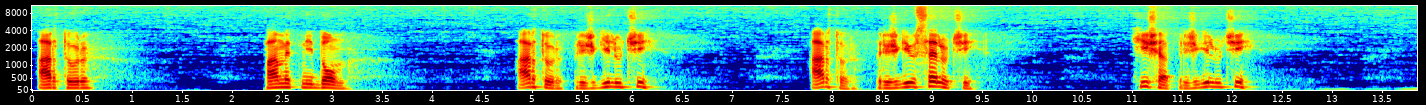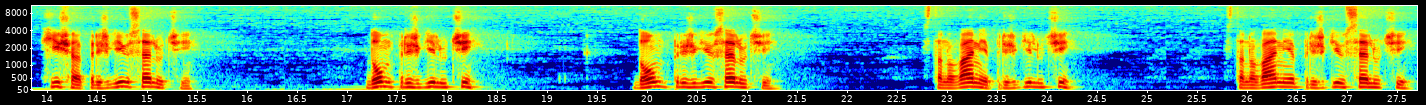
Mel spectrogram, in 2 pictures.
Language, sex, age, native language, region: Slovenian, male, 18-29, Slovenian, Gorica region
